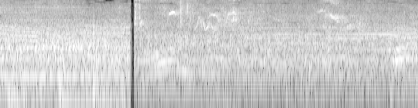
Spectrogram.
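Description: Street traffic sound: a bus engine running with low rumble, cut off abruptly less than a second in. Quieter street noise with short high chirps follows.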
